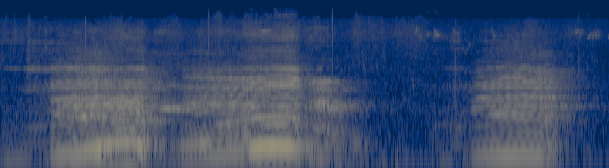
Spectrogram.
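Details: Cows in an English farm cattle yard on a winter afternoon after calves were taken from their mothers, giving three loud drawn-out moos in succession, each about a second long with strong harmonics, separated by short quiet gaps.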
